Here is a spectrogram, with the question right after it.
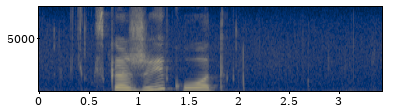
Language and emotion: Russian, neutral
